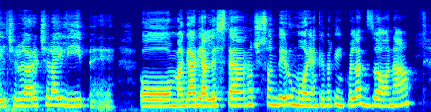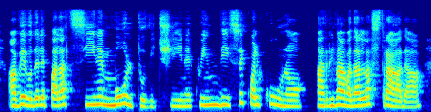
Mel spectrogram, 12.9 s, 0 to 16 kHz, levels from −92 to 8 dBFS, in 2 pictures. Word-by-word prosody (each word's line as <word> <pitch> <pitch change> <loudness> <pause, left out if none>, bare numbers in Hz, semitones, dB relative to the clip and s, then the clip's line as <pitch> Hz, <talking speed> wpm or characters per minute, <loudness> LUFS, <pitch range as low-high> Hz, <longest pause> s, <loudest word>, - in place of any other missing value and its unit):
il 195 +1 -2
cellulare 215 0 -1
ce 235 +3 -7
l'hai 235 -1 +1
lì, 215 0 -4
ehm, 185 -2 -15 0.4
o 195 0 +4
magari 205 +2 +5
all'esterno 220 +3 +2
ci 245 0 -7
sono 245 -2 -2
dei 235 -1 +3
rumori, 225 -4 +2
anche 210 +2 -3
perché 225 +2 -5
in 220 -3 -1
quella 235 +2 +1
zona 225 +4 0 0.4
avevo 215 +2 +2
delle 230 +1 -1
palazzine 245 +2 -1
molto 230 -2 +1
vicine, 190 +1 -9
quindi 235 +2 -1
se 310 +6 -8
qualcuno 230 -8 -4
arrivava 215 0 +2
dalla 215 +5 +2
strada 190 -9 -1
220 Hz, 135 wpm, -24 LUFS, 205-240 Hz, 0.4 s, magari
